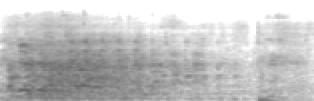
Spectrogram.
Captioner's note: laughter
